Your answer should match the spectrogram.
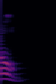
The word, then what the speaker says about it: Om: then what remains will be the sphota or Om. Therefore, Om is called the Nada Brahman or Sound Brahman. The three letters A, U and M, pronounced in combination as Om, are the generalized symbol of all possible sounds.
